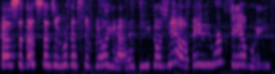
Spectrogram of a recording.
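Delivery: fighting back real tears while telling it; choked up crying. Real, not acted. Telling friends about coworker's kindness, tearfully breaking. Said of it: "Kinda ugly crying".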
